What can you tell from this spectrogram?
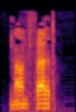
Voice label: "nonfat", english; adjectives

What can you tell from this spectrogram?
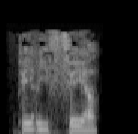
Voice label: "peripher", German; adjectives

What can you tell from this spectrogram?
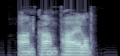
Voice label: "uncompiled", English; adjectives

